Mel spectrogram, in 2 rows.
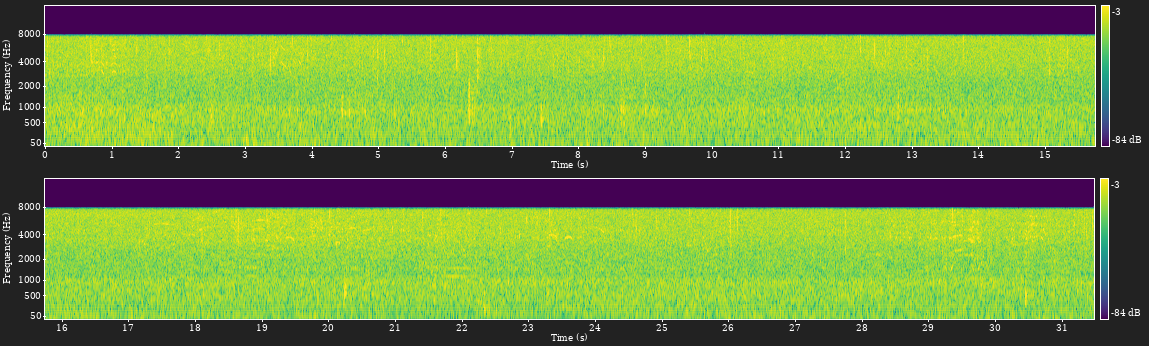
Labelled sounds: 17.4	17.7	Pacific white-sided dolphin, 5.2 to 5.4 kHz
29.3	29.6	Pacific white-sided dolphin, 3.6 to 4.0 kHz

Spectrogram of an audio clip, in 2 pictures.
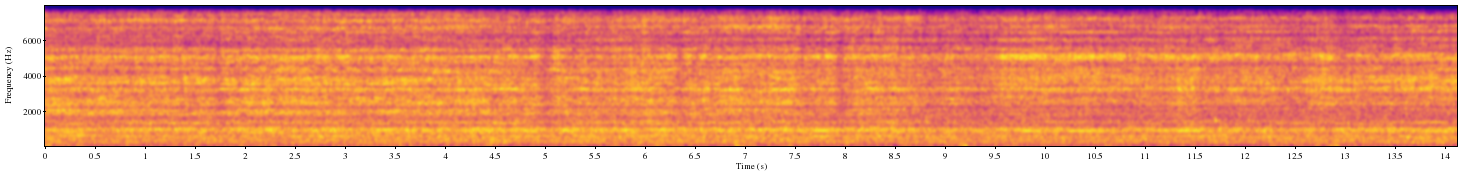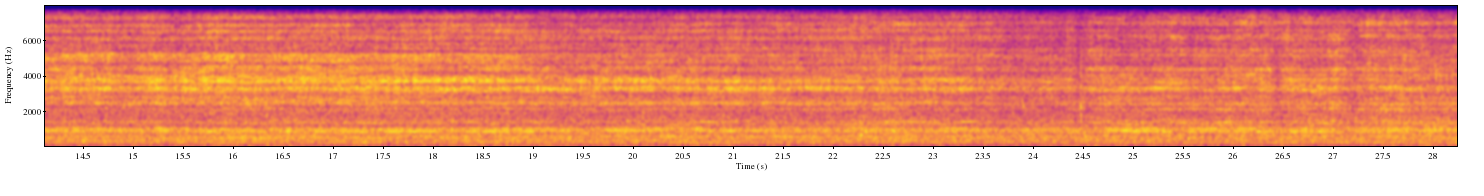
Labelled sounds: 0.5	0.8	vessel noise, 2.8 to 3.0 kHz
4.0	4.8	vessel noise, 3.2 to 7.0 kHz
9.5	9.9	vessel noise, 4.9 to 5.2 kHz
22.6	22.9	vessel noise, 6.9 to 7.1 kHz
24.9	25.2	vessel noise, 0.84 to 0.97 kHz

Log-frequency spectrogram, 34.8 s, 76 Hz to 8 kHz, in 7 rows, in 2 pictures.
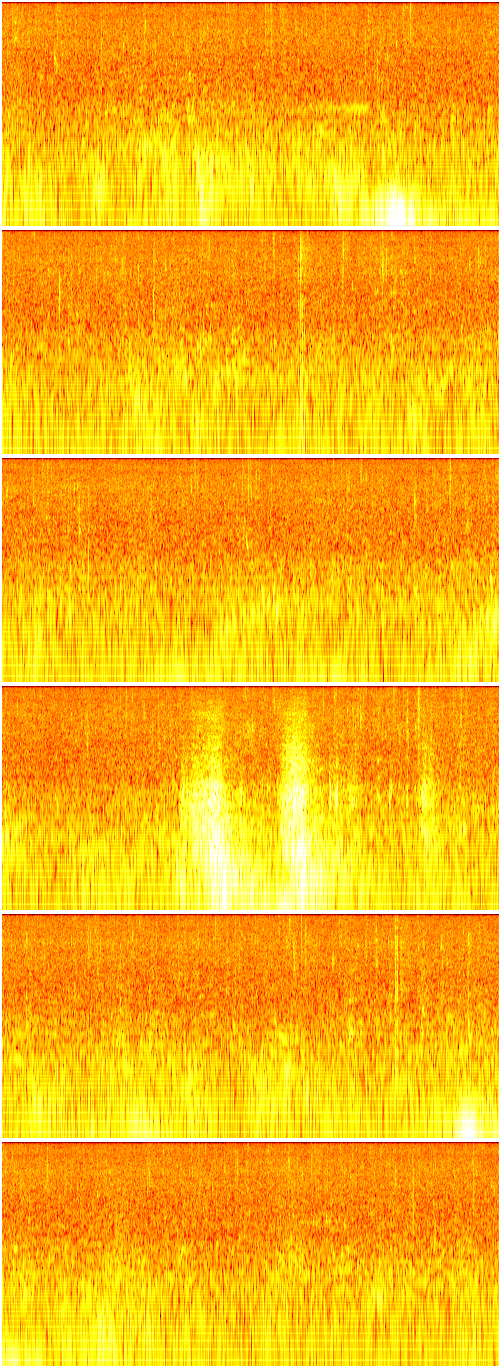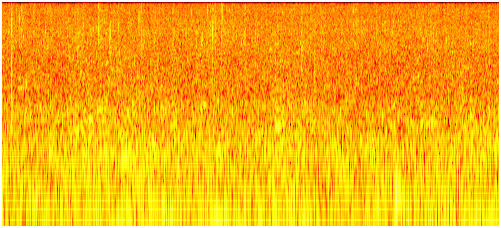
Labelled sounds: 16.7	17.1	humpback whale, 0.78 to 1.1 kHz

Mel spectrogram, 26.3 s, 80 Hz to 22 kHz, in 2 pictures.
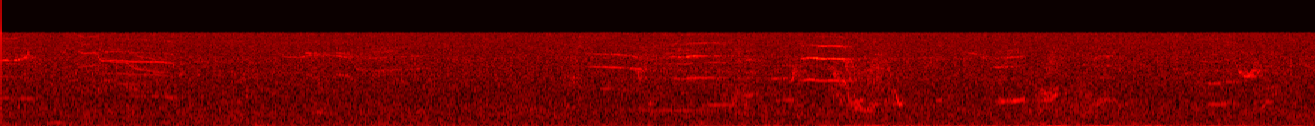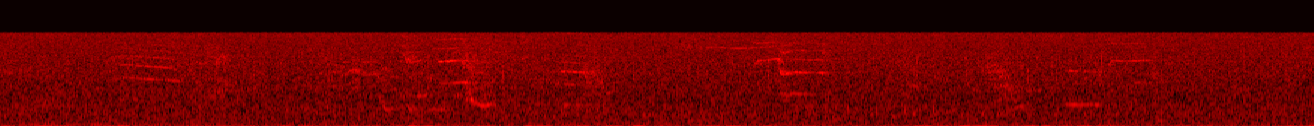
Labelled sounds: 0.0	0.4	killer whale, northern resident, G clan, 3.0 to 3.8 kHz
0.8	1.6	killer whale, northern resident, G clan, 2.0 to 4.4 kHz
2.0	4.3	killer whale, northern resident, G clan, 2.1 to 4.1 kHz
5.9	7.6	killer whale, northern resident, G clan, 0.80 to 5.6 kHz
8.0	8.6	killer whale, northern resident, G clan, 1.2 to 6.8 kHz
9.9	10.3	killer whale, northern resident, G clan, 0.80 to 3.7 kHz
12.0	12.7	killer whale, northern resident, G clan, 1.5 to 2.4 kHz
14.3	15.0	killer whale, northern resident, G clan, 1.6 to 3.5 kHz
16.6	17.9	killer whale, northern resident, G clan, 1.4 to 6.4 kHz
18.4	19.2	killer whale, northern resident, G clan, 1.9 to 7.9 kHz
20.2	21.4	killer whale, northern resident, G clan, 0.96 to 5.7 kHz
22.2	22.6	killer whale, northern resident, G clan, 7.7 to 7.9 kHz
24.2	24.7	killer whale, northern resident, G clan, 3.0 to 5.5 kHz

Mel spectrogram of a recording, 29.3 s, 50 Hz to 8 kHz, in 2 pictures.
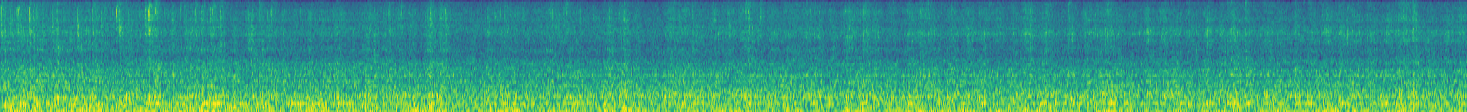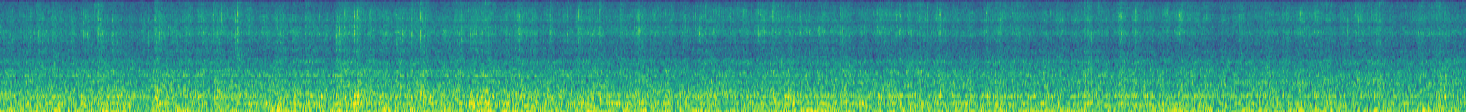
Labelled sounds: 0.0	1.0	vessel noise, 0.13 to 8.0 kHz

